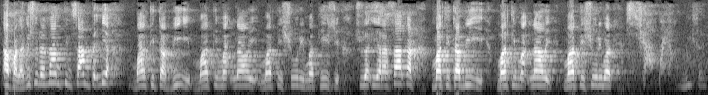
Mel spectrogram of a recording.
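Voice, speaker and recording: A man preaching a lively, joking mosque sermon, acting out prayers in a hushed low voice. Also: moderate pace. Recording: echoey mosque, slightly dull sound, faint noise.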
